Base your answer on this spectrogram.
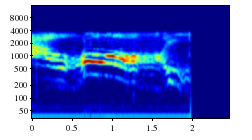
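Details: Two angry cats quarrelling, one letting out a loud, drawn-out harmonic scream of about two seconds that wavers, swells in the middle, then sags before cutting off abruptly.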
